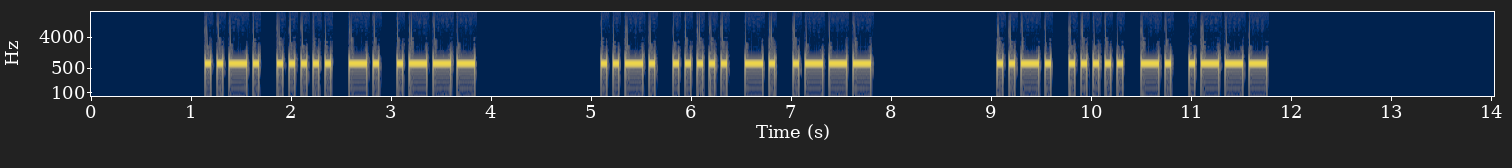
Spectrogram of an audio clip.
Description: Morse code, heard as a keyed tone, about 21 wpm, 700 Hz. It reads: F5NJ F5NJ F5NJ
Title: DXCC-100 Call Signs - 4 Characters - Repeated 3x - 20wpm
